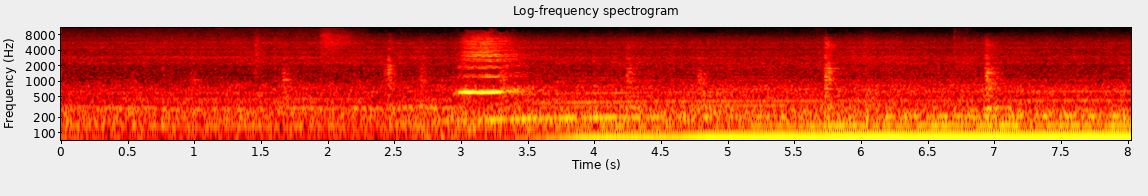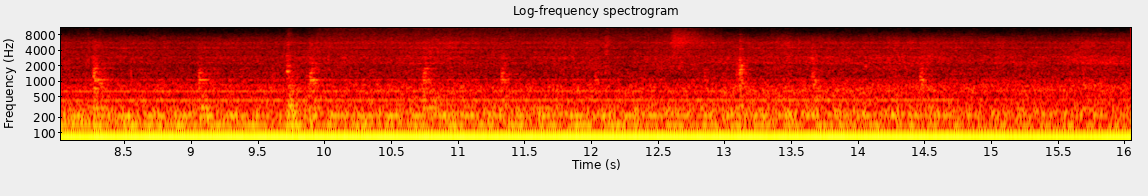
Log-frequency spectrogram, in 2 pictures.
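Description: Steady low rumble and drone of a moving vehicle, turning much louder about four seconds in, with scattered light clicks. A short high tone sounds once about three seconds in.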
